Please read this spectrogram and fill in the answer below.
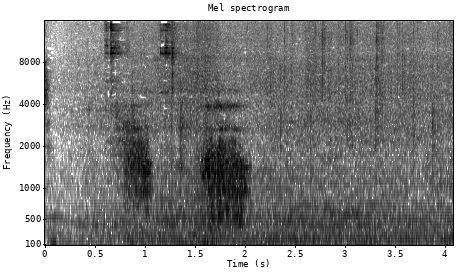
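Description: Smashed baby potatoes frying in a pan, a low steady sizzle, with two short puffs of breath about one and two seconds in.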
